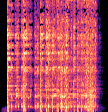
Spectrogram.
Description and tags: A buch of coins being droped in a metal container.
